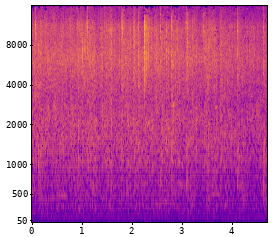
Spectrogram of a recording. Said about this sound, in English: Can you clap your hands unto Jesus? Hallelujah.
